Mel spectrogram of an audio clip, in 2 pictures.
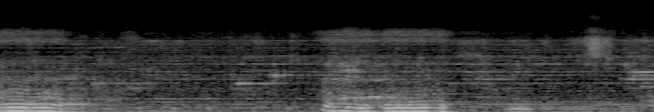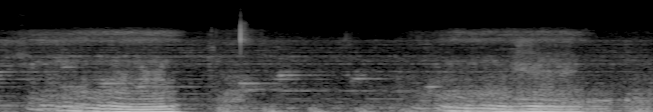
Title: Snoring mother :)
